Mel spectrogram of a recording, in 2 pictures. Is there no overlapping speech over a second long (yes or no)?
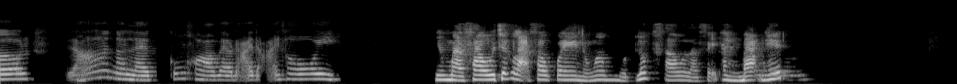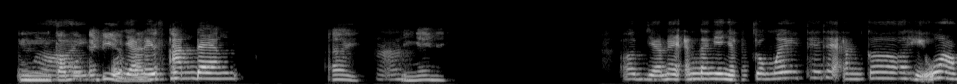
no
